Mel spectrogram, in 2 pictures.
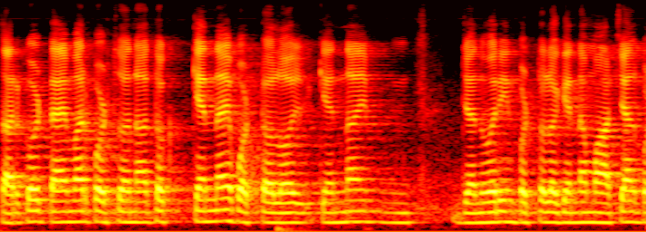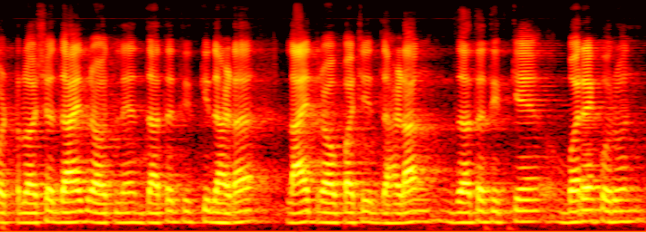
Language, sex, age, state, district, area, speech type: Goan Konkani, male, 30-45, Goa, Pernem, rural, spontaneous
